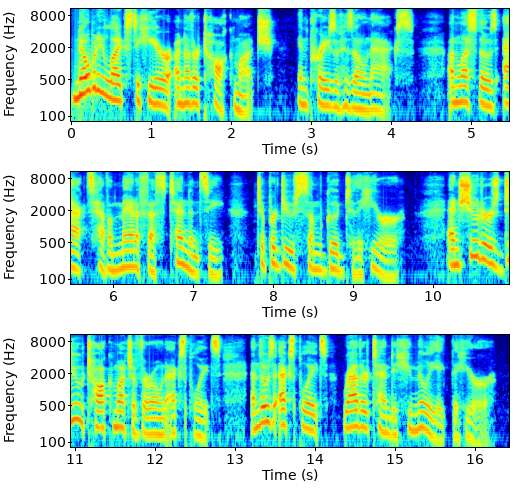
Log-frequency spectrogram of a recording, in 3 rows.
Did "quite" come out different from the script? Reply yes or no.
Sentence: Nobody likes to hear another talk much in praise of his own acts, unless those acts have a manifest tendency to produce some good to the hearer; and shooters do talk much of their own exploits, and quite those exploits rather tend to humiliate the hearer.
yes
